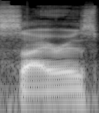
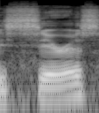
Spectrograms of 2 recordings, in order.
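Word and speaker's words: Syrus: in the first place it's Cyrus but it's spelled sy instead of CY so people say Cirrus a lot of the time channels now serious media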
